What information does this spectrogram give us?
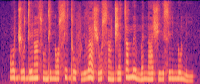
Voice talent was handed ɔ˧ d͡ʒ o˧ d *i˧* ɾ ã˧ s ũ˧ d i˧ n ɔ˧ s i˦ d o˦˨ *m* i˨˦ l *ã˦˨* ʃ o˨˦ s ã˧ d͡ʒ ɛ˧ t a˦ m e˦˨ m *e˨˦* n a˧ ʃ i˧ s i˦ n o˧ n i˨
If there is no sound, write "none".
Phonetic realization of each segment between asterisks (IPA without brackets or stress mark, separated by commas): e˧, f, a˦˨, ɛ˨˦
